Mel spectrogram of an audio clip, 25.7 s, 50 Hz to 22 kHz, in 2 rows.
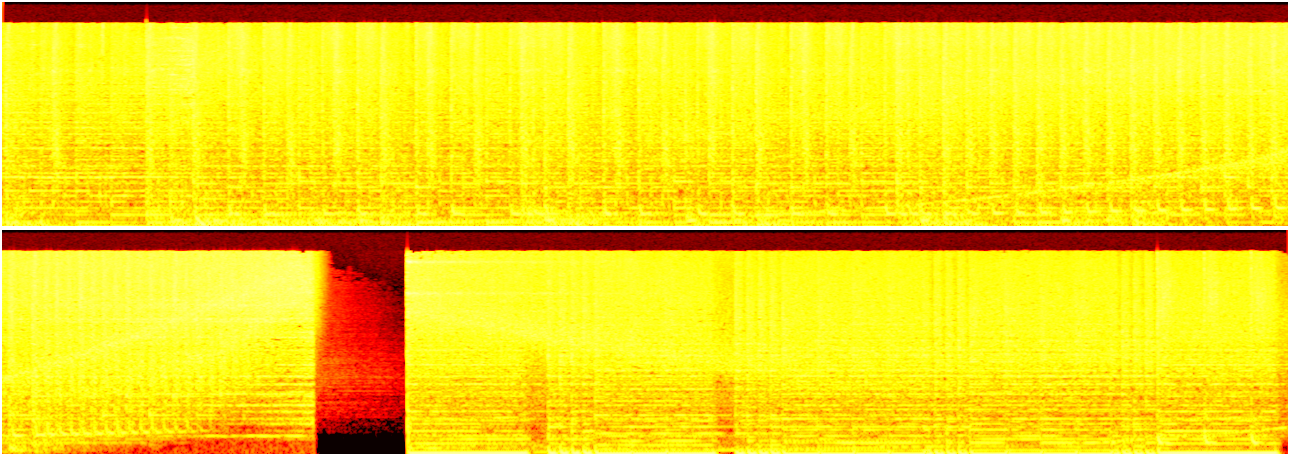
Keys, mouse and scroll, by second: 0.6 s, 2.8 g, 4.4-5.7 scroll up 7, 5.7 s, 7.9 g, 10.5 s, 13.7 g, 16.0 KP_3, 17.3 g, 19.9-20.4 scroll up 2, 20.4 s, 23.4 shift+a.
